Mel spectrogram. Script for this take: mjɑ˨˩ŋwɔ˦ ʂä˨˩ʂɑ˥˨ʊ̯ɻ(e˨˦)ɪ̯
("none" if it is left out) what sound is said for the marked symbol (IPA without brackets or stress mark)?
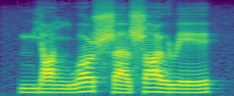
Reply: e˨˦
